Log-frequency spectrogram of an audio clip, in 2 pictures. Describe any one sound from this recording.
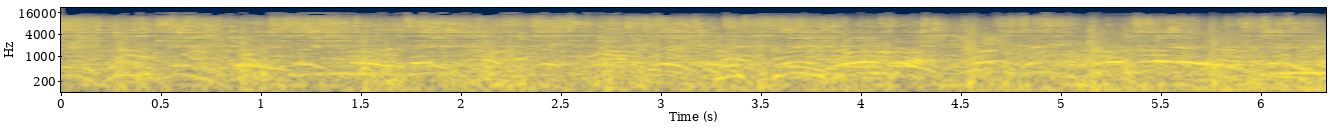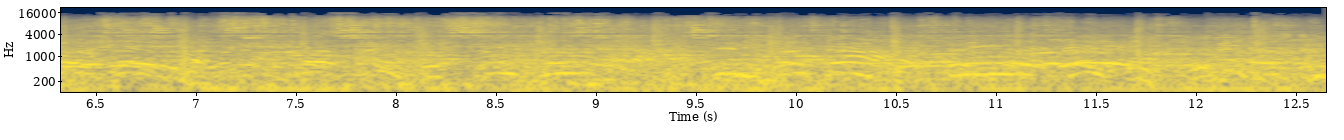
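Many voices shout and cheer all around, outdoors.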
